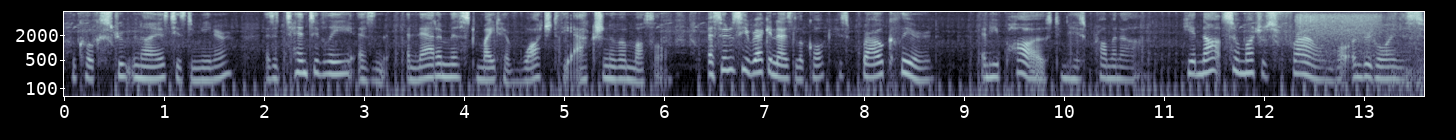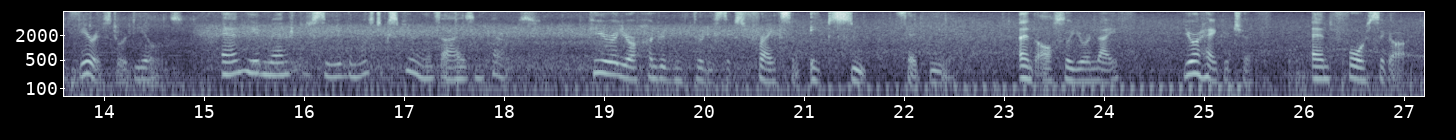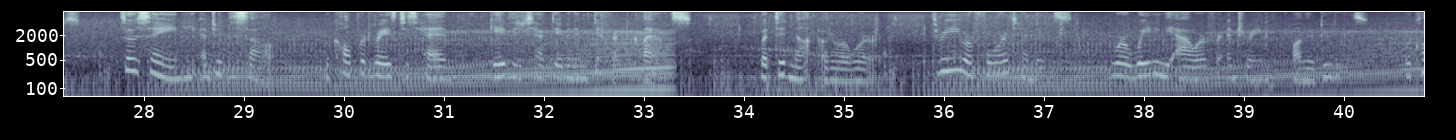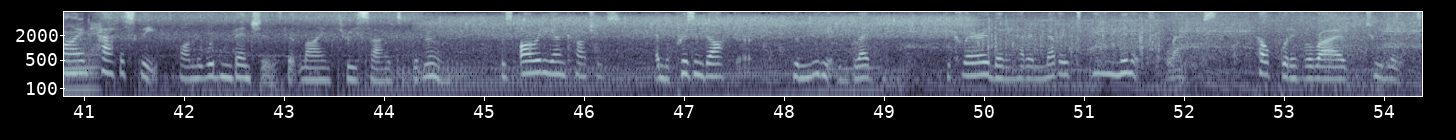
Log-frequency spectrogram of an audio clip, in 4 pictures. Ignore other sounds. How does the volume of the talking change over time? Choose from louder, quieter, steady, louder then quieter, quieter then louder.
steady.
